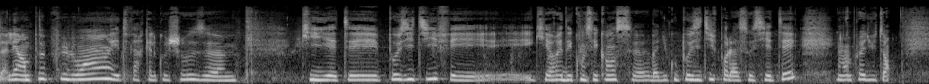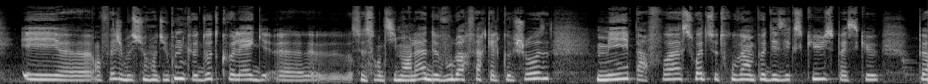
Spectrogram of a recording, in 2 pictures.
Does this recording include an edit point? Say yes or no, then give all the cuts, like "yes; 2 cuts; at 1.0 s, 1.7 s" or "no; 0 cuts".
yes; 2 cuts; at 8.4 s, 12.8 s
